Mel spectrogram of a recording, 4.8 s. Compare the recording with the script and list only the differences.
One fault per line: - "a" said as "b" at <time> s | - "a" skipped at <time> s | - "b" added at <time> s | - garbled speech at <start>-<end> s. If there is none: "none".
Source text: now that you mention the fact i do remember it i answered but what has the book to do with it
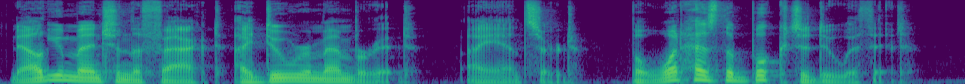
- "that" skipped at 0.2 s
